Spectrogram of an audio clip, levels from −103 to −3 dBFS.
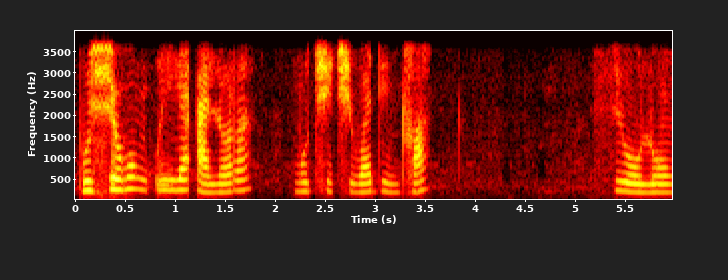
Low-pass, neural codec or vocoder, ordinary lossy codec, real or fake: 3.6 kHz; codec, 16 kHz in and 24 kHz out, 2.2 kbps, FireRedTTS-2 codec; none; fake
